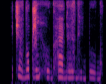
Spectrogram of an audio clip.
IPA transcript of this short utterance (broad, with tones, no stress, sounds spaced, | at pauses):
t͡ʃ æ̤˥˩ d ɔ˥˩ p ʐ i˧˥ h o̤˥˩ ɡ h æ˥˧ ɡʱ ɛ̤˥˧ z dʱ i̤˥˩ ɡ p o̤˥˧ ɡ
